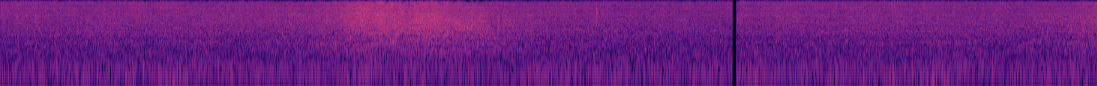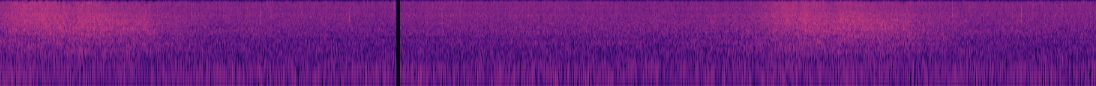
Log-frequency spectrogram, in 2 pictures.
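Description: Heavy hurricane rain driven by wind: a steady hiss that swells louder three times, evenly spaced about ten seconds apart.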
